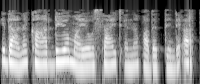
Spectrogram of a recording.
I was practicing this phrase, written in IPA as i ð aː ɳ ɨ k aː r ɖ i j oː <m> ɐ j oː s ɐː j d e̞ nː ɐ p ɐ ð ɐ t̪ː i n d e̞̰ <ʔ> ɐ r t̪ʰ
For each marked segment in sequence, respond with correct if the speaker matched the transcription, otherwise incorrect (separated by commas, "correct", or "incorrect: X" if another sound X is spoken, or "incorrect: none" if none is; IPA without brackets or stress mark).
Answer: correct, correct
